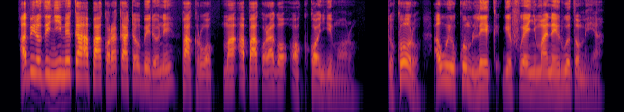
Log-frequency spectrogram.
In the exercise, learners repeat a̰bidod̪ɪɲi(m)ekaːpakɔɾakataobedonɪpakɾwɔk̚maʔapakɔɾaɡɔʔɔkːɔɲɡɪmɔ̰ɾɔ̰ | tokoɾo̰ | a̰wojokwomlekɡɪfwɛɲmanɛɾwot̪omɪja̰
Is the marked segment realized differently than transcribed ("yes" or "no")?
no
